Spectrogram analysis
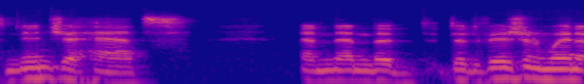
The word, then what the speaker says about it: NYNJ HATS: hats or nynj hats which i started pronouncing as ninja hats and then the division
